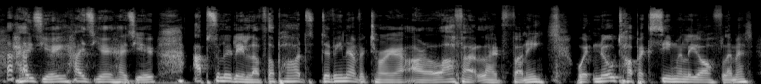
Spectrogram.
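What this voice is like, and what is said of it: Put-on Northern Irish accent. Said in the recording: “I'm going to try and read this in a Northern accent”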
